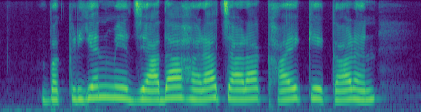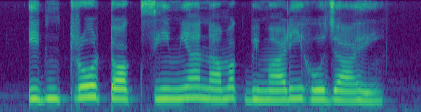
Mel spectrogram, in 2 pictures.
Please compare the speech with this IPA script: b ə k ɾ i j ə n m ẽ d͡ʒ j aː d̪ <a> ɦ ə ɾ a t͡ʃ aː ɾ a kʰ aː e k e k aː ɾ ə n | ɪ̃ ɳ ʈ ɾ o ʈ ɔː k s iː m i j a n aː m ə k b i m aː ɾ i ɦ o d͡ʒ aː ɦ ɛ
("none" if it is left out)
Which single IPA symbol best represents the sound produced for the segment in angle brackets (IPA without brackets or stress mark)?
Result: a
